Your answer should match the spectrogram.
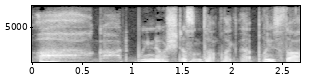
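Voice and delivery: hushed, low muttered aside; retold private reaction. Mom recalling her silent reaction to another mom, muttered aside. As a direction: mutter it under the breath, exasperated plea. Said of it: "And I'm like".

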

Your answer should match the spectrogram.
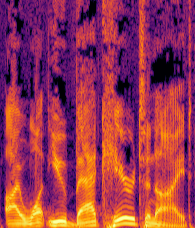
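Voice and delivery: ordinary talk, nothing marked

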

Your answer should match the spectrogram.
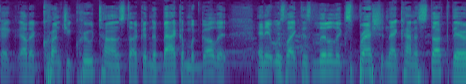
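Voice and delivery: ordinary delivery

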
